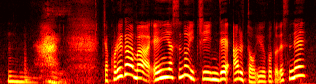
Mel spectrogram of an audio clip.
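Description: Noticeable background noise sits behind a woman talking at a very slow pace. Her fairly high voice makes very wide pitch swings. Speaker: radio show presenter. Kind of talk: radio talk show. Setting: studio.

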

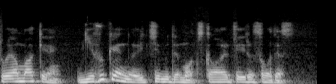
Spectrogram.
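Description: A man is talking. His tone is dark and mellow, with a somewhat breathy quality. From Mie, Japan. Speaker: newspaper bureau chief, journalist. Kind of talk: radio interview. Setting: remote call via Teams.

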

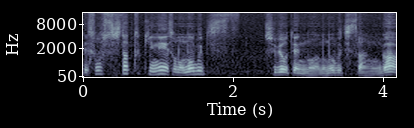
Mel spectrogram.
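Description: A man's dark, mellow voice with very wide pitch swings, recorded dry and close with no echo. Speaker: farmer. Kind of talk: casual interview. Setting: outdoors on a wooden deck.

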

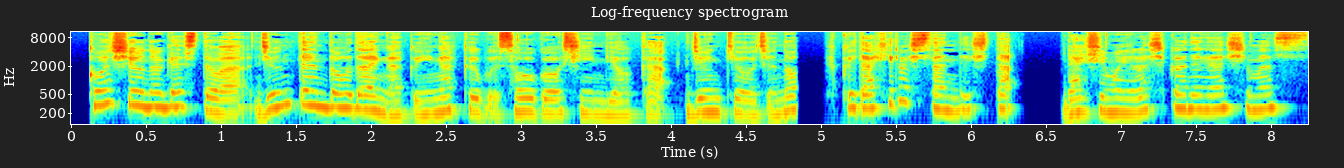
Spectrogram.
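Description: With a dark, mellow tone, a woman speaks at a moderate pace in a fairly high voice with ordinary pitch variation. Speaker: radio host and pharmacist. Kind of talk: radio interview. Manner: polite.

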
